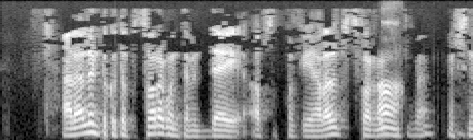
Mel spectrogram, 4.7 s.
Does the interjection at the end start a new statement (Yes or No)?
No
